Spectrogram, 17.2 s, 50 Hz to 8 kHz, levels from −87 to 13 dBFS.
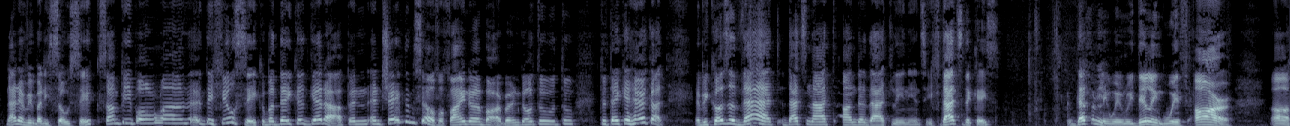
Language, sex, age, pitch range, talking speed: English, male, 40-59, 150-255 Hz, 180 wpm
